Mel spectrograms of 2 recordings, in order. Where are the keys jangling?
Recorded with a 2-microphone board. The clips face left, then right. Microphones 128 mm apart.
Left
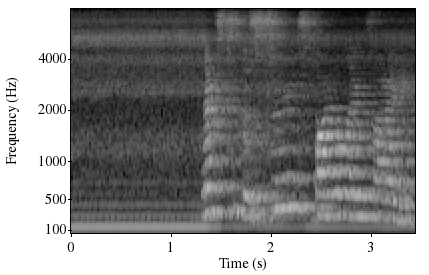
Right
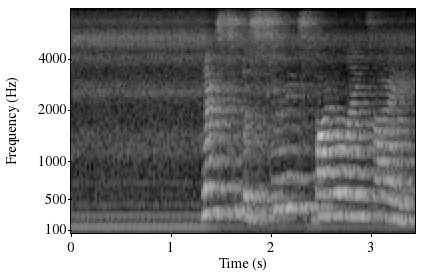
No keys jangling in this recording.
